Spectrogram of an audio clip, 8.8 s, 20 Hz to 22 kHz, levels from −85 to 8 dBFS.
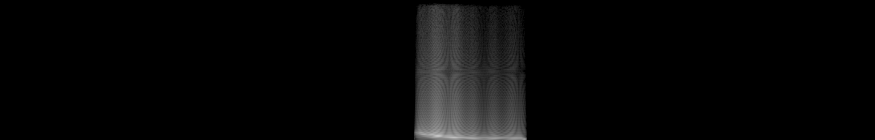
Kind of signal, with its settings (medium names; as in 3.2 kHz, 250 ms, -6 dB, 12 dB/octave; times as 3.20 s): synth patch with tremolo B3, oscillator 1 saw, interval -12 st, detune 20 cents, oscillator 2 level -2 dB, filter highpass, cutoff 160 Hz, Q 4.5, filter envelope 3 oct, filter decay 0.53 s, attack 188 ms, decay 0.44 s, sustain -15 dB, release 0.05 s, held 1.07 s, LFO 5.4 Hz, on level 5 dB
